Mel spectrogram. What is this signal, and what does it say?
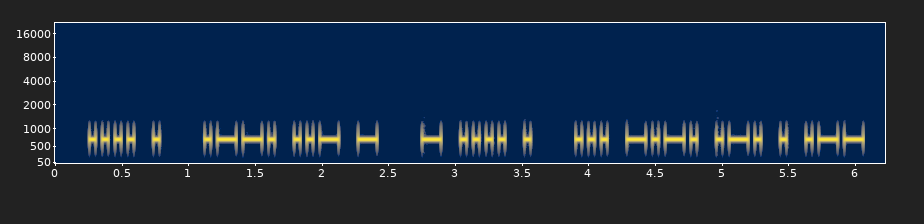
Morse code, heard as a keyed tone, about 25 wpm, 700 Hz. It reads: HE PUT THE SCREW
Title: Sentences from Top 1600 Words 25wpm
